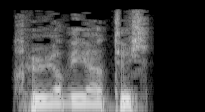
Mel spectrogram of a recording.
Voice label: "höherwertig", German; adjectives

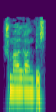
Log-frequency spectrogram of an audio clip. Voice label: "schmalrandig", German; adjectives

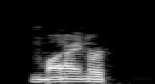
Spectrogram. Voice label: "minor", English; nouns

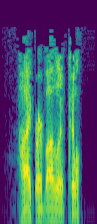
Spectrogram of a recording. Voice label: "hyperbolical", English; adjectives

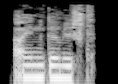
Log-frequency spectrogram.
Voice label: "eingemischt", German; adjectives

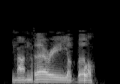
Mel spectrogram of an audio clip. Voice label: "nonvariable", english; adjectives

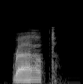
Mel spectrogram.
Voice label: "wrapped", english; adjectives

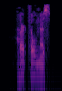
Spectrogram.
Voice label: "hurtfulness", English; nouns

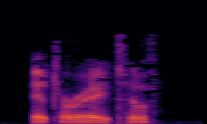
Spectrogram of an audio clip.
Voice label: "iterative", english; adjectives

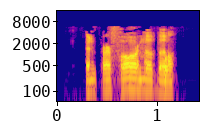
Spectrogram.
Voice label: "unperformable", english; adjectives

